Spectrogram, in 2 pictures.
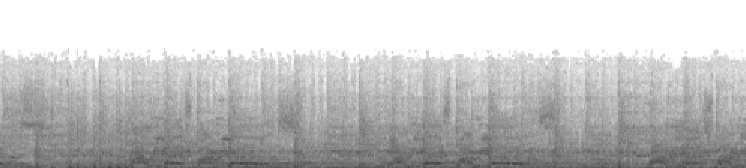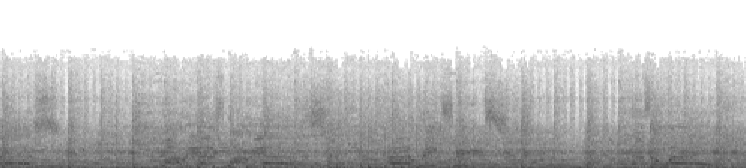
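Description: A loud, dense rock song about drone attacks plays throughout, with driving drums, heavy distorted guitars and shouted vocals at a steady, energetic tempo. The volume stays constant and full from start to finish.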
